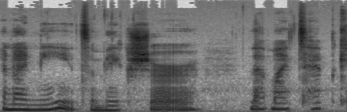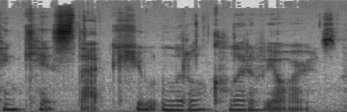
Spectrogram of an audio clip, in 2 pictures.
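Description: A woman voicing a tender but dominant male lover in an intimate audio roleplay, speaking in a breathy, hushed whisper that is coaxing and possessive. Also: on the low side, fairly even intonation, slow pace, heavily acted.

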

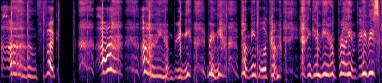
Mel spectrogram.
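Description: A woman playing an eager adult university student in an intimate audio roleplay, breathy and pleading. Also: very high-pitched, lively intonation, takes it slowly, darkish tone, a little hiss or hum, exaggerated voice. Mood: breathless pleading.

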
